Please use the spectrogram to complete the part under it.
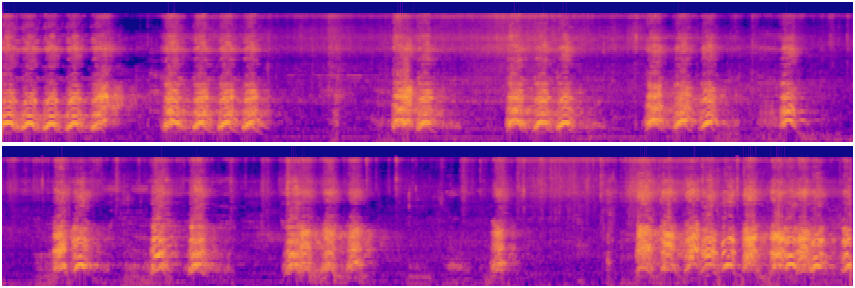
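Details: Dogs barking aggressively: bursts of rapid, sharp barks in clusters of three to five, with short pauses between bursts throughout.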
